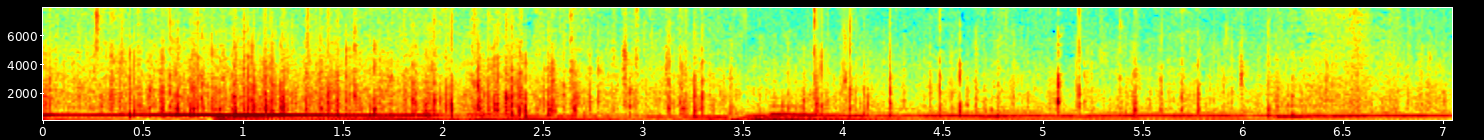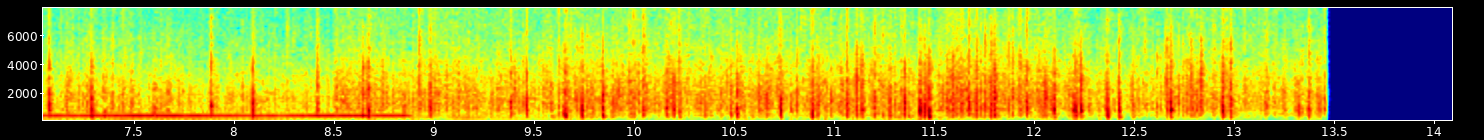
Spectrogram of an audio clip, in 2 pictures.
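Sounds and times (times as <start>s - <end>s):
background music: 0.0s - 9.4s
rain drops striking: 0.0s - 13.5s.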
